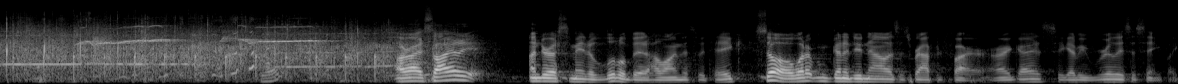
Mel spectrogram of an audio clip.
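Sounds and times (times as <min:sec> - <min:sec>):
crowd clapping: 0:00.0 - 0:04.7
speech: 0:04.0 - 0:11.7.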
